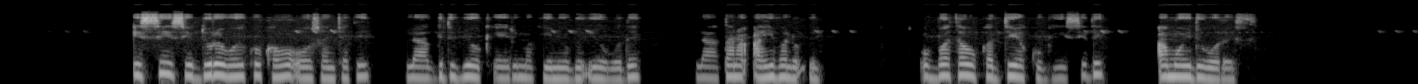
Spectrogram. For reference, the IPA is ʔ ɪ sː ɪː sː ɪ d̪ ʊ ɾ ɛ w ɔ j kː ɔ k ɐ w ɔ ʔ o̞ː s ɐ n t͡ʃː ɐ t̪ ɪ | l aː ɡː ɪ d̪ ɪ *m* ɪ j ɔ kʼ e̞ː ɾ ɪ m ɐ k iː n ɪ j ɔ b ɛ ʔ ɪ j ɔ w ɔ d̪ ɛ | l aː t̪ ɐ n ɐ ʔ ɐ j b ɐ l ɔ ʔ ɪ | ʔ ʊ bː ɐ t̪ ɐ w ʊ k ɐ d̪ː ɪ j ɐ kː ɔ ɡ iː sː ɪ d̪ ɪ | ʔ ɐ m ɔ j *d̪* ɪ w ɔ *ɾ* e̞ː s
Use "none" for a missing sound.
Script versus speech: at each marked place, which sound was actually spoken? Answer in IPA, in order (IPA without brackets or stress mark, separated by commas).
b, d̪, ɾ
